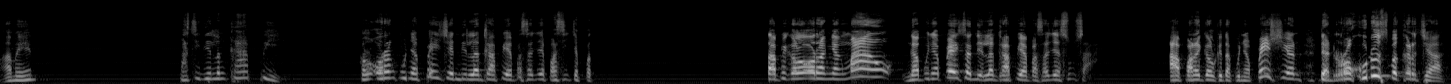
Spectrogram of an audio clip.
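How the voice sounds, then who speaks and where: A man from Indonesia preaching a sermon in a church, quizzing the congregation and swelling to loud emphatic peaks. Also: high voice, gravelly. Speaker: pastor. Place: church hall.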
